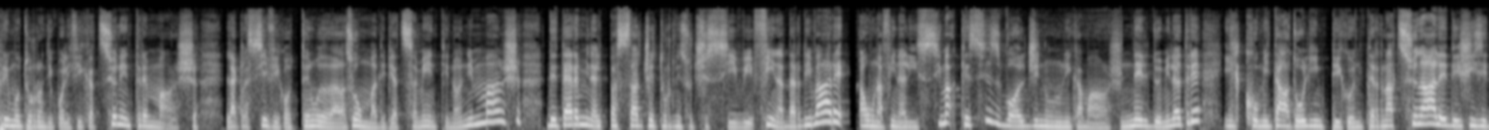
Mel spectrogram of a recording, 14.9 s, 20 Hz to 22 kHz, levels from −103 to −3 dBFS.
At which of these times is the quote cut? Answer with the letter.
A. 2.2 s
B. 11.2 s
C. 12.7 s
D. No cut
B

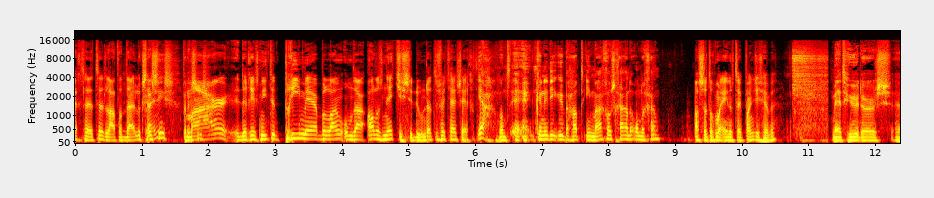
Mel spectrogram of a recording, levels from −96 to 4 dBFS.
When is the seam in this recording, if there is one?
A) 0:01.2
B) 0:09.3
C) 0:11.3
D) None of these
C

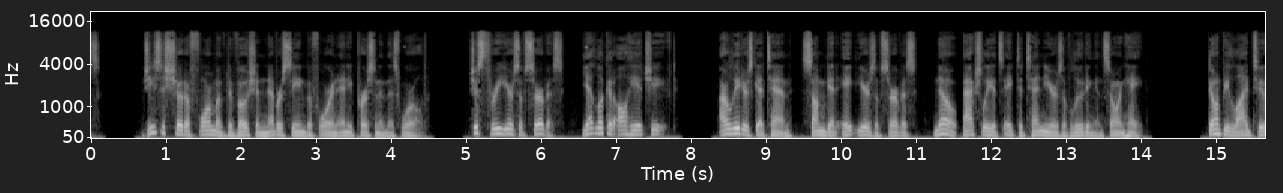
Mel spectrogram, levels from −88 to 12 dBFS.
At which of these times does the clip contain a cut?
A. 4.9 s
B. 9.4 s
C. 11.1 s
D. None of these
D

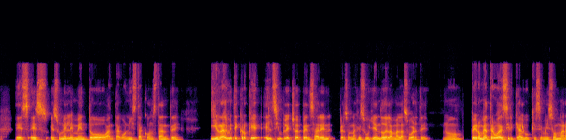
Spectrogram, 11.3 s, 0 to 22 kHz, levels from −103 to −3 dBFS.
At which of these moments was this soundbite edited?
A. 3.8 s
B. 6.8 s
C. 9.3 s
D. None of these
C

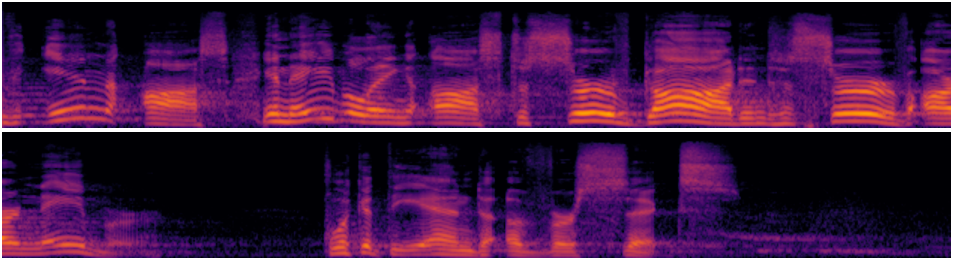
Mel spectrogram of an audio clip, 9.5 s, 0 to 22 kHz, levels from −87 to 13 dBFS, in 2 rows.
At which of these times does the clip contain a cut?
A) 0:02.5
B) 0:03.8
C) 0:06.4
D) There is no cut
C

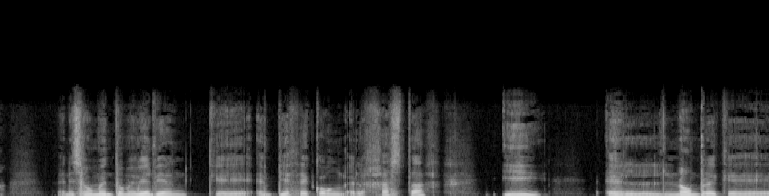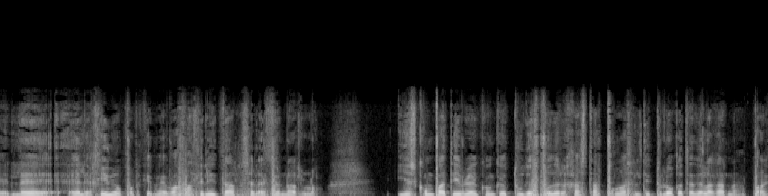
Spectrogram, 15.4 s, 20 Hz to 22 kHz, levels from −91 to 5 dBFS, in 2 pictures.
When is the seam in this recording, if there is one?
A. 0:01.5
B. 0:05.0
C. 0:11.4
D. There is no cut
A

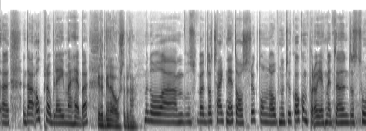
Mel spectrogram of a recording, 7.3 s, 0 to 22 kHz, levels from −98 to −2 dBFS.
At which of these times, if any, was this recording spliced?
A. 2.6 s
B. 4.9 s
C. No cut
A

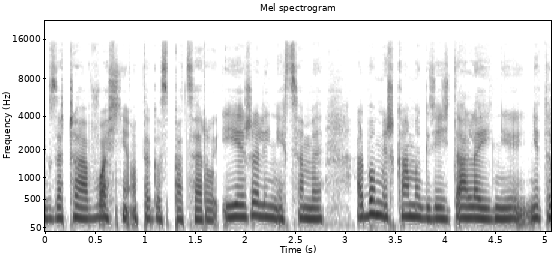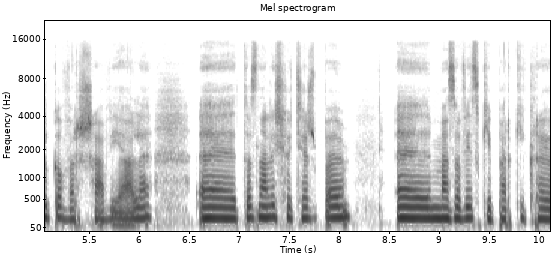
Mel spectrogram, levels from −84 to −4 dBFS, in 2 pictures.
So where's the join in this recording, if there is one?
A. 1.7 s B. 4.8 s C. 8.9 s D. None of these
B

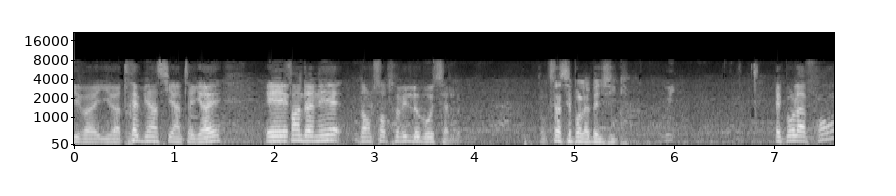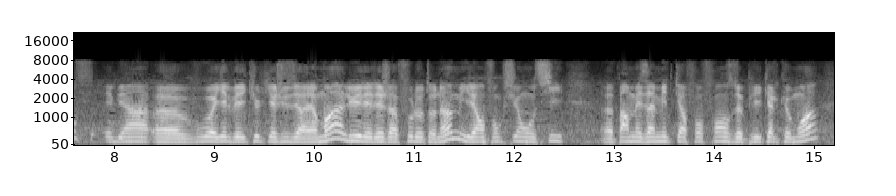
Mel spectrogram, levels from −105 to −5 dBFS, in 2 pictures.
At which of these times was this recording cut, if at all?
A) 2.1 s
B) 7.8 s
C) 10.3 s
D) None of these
A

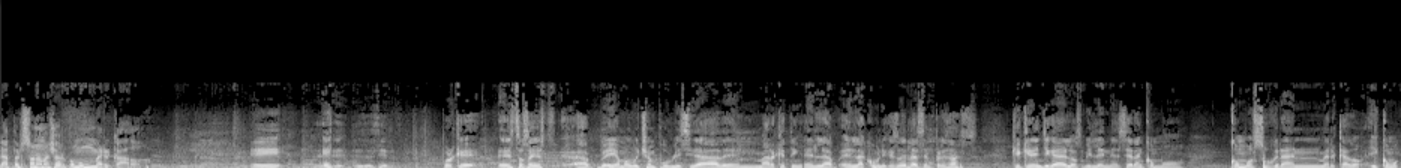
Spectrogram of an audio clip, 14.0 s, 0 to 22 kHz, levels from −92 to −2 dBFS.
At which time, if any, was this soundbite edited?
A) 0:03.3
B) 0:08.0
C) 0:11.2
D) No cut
B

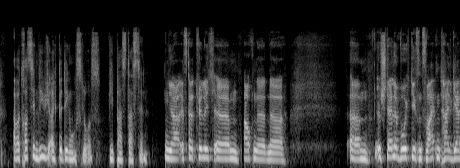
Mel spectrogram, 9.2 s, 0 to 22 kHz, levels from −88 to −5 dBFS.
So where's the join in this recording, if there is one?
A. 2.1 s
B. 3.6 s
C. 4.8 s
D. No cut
C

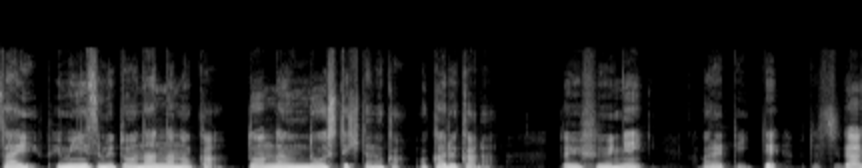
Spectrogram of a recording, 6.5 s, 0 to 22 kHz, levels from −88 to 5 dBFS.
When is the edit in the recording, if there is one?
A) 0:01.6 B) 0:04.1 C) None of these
B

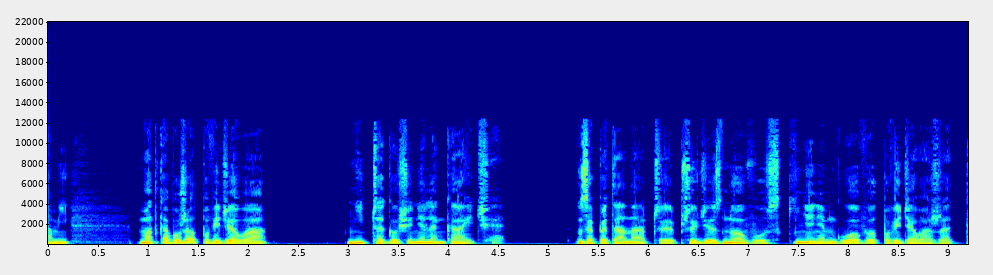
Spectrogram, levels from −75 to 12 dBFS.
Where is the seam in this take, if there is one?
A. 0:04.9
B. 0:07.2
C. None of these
C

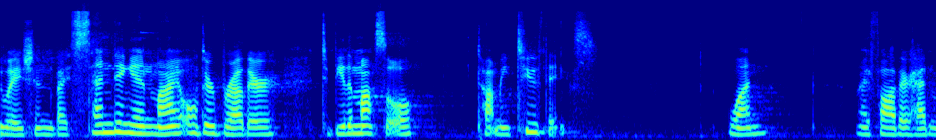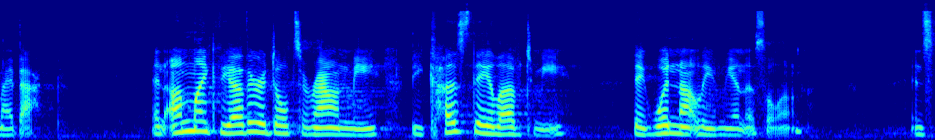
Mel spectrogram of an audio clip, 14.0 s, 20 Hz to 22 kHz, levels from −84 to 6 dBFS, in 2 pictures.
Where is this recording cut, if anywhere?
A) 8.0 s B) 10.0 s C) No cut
A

